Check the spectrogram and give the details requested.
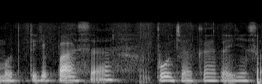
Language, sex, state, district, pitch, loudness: Hindi, female, Chhattisgarh, Sukma, 175 Hz, -22 LUFS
